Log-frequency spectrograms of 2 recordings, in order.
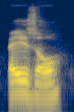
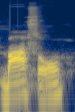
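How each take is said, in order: First: It is said the American English way. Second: It is said the British English way.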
